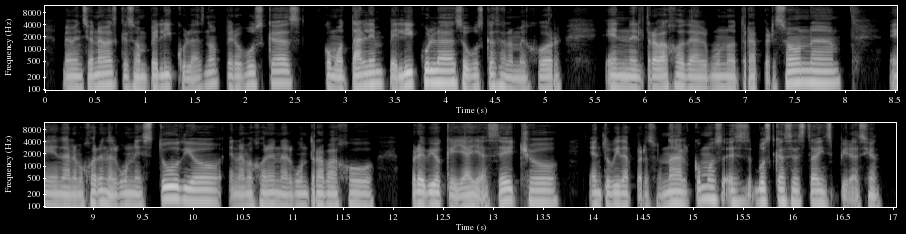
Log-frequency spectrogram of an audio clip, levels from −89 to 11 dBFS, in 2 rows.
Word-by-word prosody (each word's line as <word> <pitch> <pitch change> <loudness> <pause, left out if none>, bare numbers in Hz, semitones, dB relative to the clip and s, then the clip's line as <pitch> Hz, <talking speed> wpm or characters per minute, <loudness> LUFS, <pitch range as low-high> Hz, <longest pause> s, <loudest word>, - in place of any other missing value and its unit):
Me 105 - -3
mencionabas 115 +4 +1
que 105 -6 -6
son 105 -2 -1
películas, 110 -4 -2
¿no?, 135 +2 -3
pero, 110 -1 -2
¿buscas, 140 +4 -1 0.2
como 105 -4 +1
tal, 115 +4 +3
en 135 0 +2
películas, 140 +5 +4
o - - +4
buscas, 115 +2 -2
a 110 - +1
lo 100 - -1
mejor, 105 +2 -2 0.4
en 110 -1 +1
el 100 - -1
trabajo 110 +2 +1
de 105 -1 0
alguna 105 +1 -1
otra 105 0 -3
persona, 145 +4 +2 0.5
en, 105 -1 -1
a 100 - +1
lo 100 - -2
mejor 115 +4 -1
en 120 - +1
algún 105 +2 0
estudio, 130 +3 +3
en 100 +2 -5
a - - -2
lo - - -2
mejor 110 +1 -2
en 110 -2 -1
algún 105 +1 -2
trabajo 105 0 -1 0.3
previo 115 -1 +3
que 95 -2 -2
ya 95 +1 +1
hayas 100 +4 -2
hecho 125 -1 +1 0.3
en 110 0 -1
tu 105 - -2
vida 110 -1 +1
personal? 110 +4 -1
¿Cómo 150 +2 +1
es 145 - -4
es 125 +1 -2
buscas 130 0 +1
esta 120 -1 +1
inspiración? 95 -3 -4
110 Hz, 185 wpm, -23 LUFS, 105-125 Hz, 0.5 s, películas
